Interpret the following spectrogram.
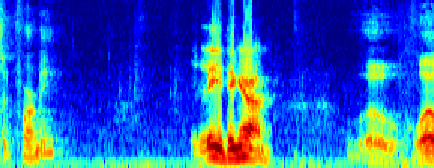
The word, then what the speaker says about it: Lidingö: You pronounce it for me. Lidingö.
